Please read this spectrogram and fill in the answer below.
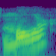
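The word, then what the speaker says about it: Mohr: I believe I would pronounce this as Moore. Karen, congratulations.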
